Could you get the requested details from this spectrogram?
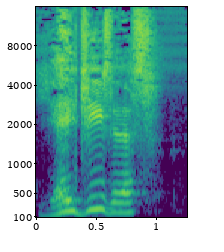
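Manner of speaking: scornful tone dripping with utter contempt. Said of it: "with just utter contempt".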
